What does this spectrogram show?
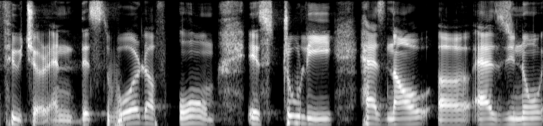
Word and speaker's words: Om: And A and U, when the Sindhi takes place, it becomes an O, and it's pronounced as Om.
